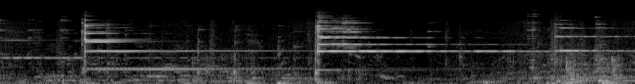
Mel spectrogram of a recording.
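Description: Hanging brass temple bells rung by hand: two strikes about two seconds apart, each clang ringing on with a long, slowly fading tone.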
